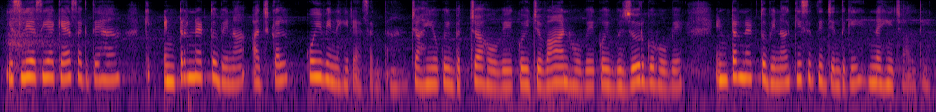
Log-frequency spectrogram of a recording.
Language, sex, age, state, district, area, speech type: Punjabi, female, 18-30, Punjab, Jalandhar, urban, spontaneous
